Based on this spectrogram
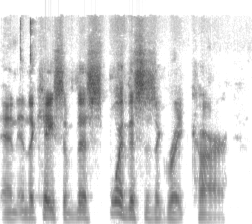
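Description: Over a quiet background, a man with a Canadian accent speaks at a moderate pace and medium pitch in an unremarkable speaking voice, the sound dry and close with no echo. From Welland, Ontario. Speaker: veteran radio broadcaster and community emcee. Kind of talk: casual interview chat.

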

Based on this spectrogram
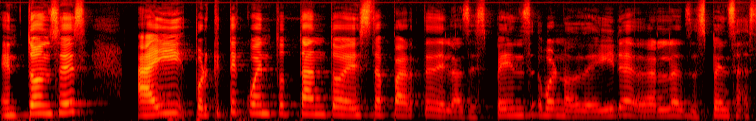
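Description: Here a woman speaks in a plain, everyday voice at a medium pitch. Her pitch varies in an ordinary way. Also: moderate pace. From Mexico, Villahermosa, Tabasco. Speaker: charity founder and entrepreneur. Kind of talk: casual interview.

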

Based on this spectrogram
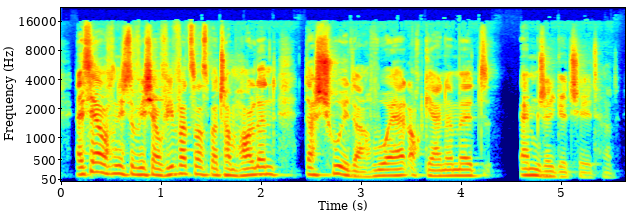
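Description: In a very clean recording against a silent background, a man speaks with a normal speaking voice. His pitch is fairly high, with ordinary variation, and his pace is fairly quick. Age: 20s. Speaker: podcast co-host. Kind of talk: casual chat. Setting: voice chat.

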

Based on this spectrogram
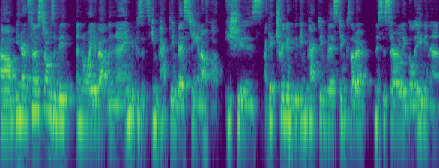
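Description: A woman's fairly low voice in an Australian accent, very fast with hardly any pauses and ordinary pitch variation. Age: 50s. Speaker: investment firm CEO. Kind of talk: interview. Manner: animated, laughs often.

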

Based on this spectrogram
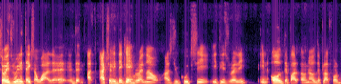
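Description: A woman's unremarkable speaking voice, fairly low in pitch, at a fairly quick pace with ordinary pitch variation. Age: 30s. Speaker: game developer. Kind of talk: interview.

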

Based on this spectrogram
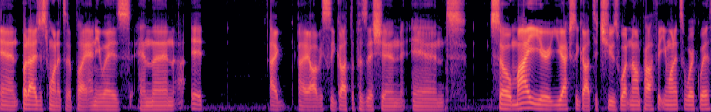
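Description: This very clean recording with a silent background features a man with an American accent. He speaks at a moderate pace in a monotone, flat intonation. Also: fairly low pitch for a man. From San Jose, California. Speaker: recent graduate and medical school applicant. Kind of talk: casual interview.

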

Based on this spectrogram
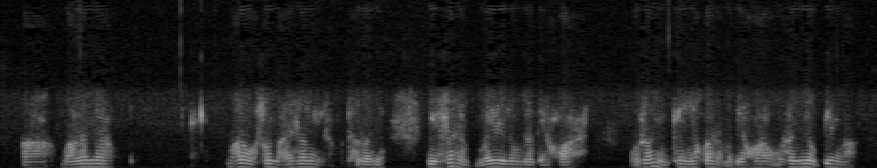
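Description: Amid noticeable background noise, a fairly high-voiced man talks at a fairly quick pace in a monotone, flat way, with long, frequent pauses. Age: 20s. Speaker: caller, university student. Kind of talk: call-in advice chat. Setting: phone call.

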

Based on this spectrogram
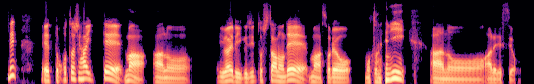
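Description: His pitch sits in the medium range for a man, with very wide swings. The pace is moderate. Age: 40s. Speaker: angel investor, startup founder. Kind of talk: casual interview chat. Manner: halting, many fillers.

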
